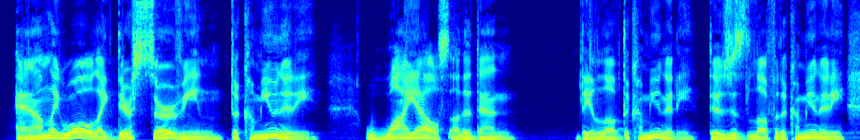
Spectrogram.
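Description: In a very clean recording with a silent background, a man with an American accent speaks in a normal speaking voice at a medium pitch with fairly even intonation. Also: moderate pace. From Brooklyn, New York City. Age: young. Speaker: engineer, church member. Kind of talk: testimony.

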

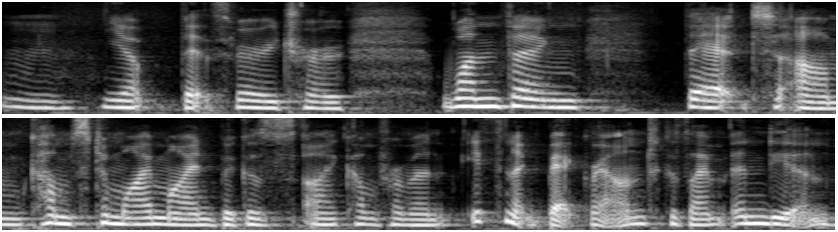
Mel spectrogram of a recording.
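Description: A woman's fairly low voice in a New Zealand accent, fairly slow, with ordinary pitch variation. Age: 30s. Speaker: podcast host. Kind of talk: interview.

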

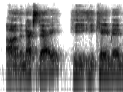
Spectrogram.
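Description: A medium-pitched man with an American accent and audible room echo. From New Jersey, near New York. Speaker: bartender. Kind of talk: casual interview. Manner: halting, repeats words.

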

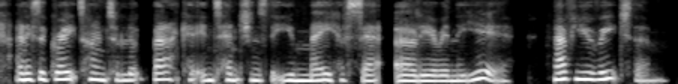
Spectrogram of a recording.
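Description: Woman's medium-pitched voice in a British accent, soothing and gentle with a dark, mellow tone and fairly even intonation, in a dry, close sound with no echo. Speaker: podcast host and spiritual coach. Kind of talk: guided meditation. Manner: slow, soothing, gentle; calm, warm, dreamy.

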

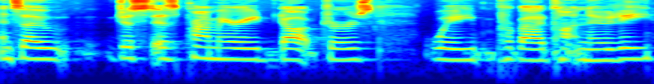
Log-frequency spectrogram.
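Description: A woman speaks with a Southern US accent at medium pitch. Her tone is dark and mellow, her intonation monotone and flat. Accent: Southern US (Georgia). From US South, south Georgia. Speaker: physician. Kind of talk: interview. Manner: hesitant with many fillers.

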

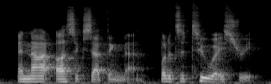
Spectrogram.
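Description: A man speaks in a plain, everyday voice, pitched fairly high, at a fairly quick pace. The recording is very clean with a silent background. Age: 20s. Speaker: podcast host, college student. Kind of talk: solo podcast monologue.

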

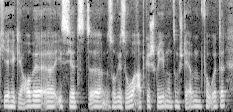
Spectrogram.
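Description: A man's medium-pitched, somewhat breathy voice with a dark, mellow tone, on a very clean recording with a silent background. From Austria, Burgenland. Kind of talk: interview.

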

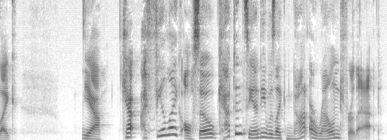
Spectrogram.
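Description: A woman with a plain, everyday voice, lively intonation and a moderate pace. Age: 30s. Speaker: podcast co-host. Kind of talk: casual chat.

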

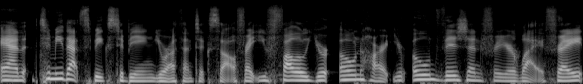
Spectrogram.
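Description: A woman's normal speaking voice at medium pitch, with an American accent, a moderate pace, hardly any pauses and ordinary pitch variation, recorded dry and close with no echo. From US East Coast. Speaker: podcast host, physical therapist. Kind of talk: casual interview.

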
